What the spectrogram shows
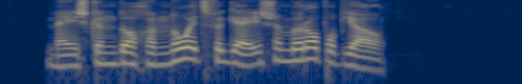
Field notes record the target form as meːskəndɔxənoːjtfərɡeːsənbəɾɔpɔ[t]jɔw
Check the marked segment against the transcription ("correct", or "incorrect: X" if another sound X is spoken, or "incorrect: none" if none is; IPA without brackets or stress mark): incorrect: p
